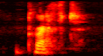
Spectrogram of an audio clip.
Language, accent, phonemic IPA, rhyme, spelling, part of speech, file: English, Southern England, /bɹɛθt/, -ɛθt, breathed, adjective, LL-Q1860 (eng)-breathed.wav
- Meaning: 1. Having a specified kind of breath 2. voiceless, contrasting with voiced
